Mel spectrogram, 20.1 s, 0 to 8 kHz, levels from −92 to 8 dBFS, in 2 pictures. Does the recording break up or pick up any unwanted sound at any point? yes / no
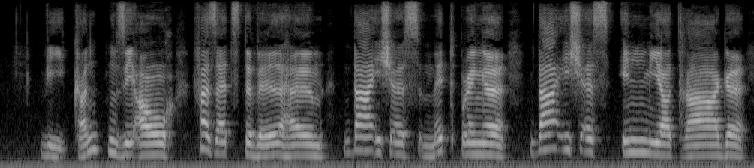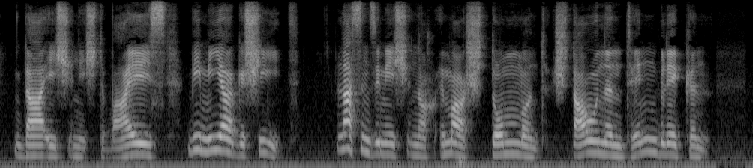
no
